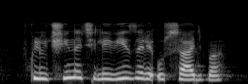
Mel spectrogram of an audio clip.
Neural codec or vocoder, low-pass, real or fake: vocoder, 44.1 kHz, 80 mel bands, Vocos; 7.2 kHz; fake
